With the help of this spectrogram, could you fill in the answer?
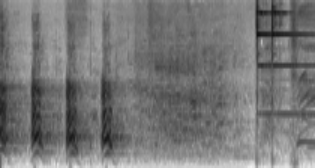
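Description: A dog barks three times in a quick, steady, loud rhythm, followed by a soft murmur of background noise and then a bright bell ding that rings out at the end.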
